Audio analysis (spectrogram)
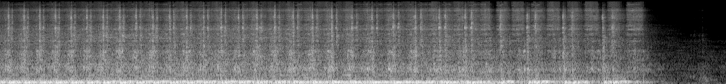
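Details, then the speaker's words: Long-abandoned 1952 Ford Crestline flathead, first start after years sitting, possible vacuum leak: lumpy, uneven chugging at about three beats a second, very low loping idle, then dies; sounds like dead cylinders, misfire suspected, compression not tested. "really sounds like some dead cylinders"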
